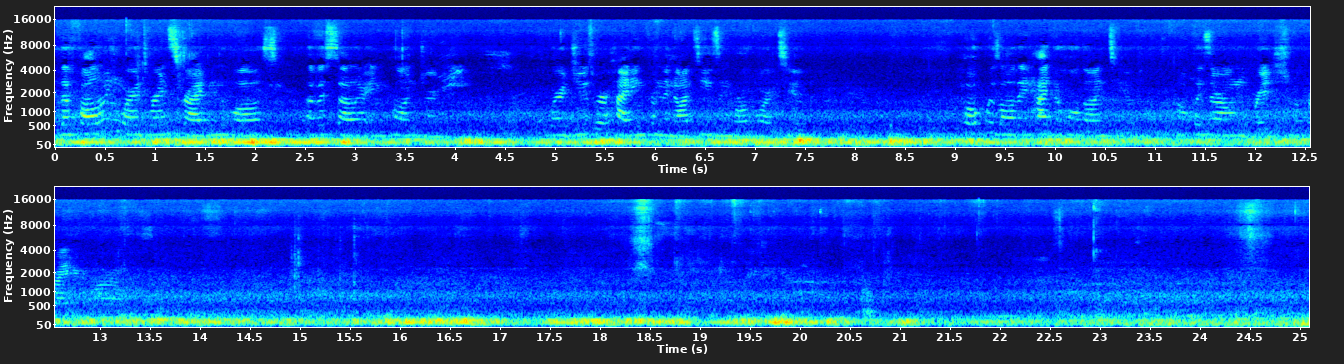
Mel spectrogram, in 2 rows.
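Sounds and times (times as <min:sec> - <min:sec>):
low rumble: 0:00.0 - 0:25.0.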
